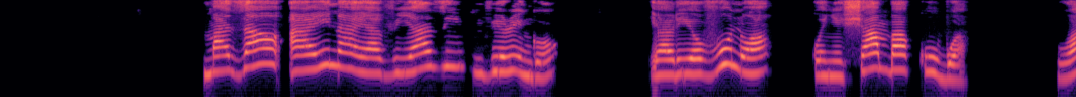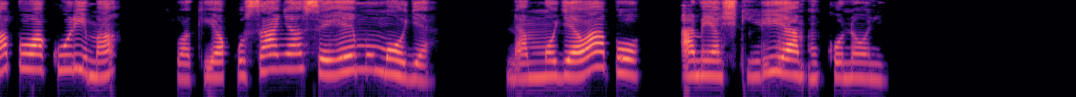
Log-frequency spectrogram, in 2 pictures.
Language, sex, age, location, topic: Swahili, female, 25-35, Dar es Salaam, agriculture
